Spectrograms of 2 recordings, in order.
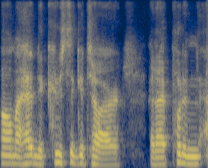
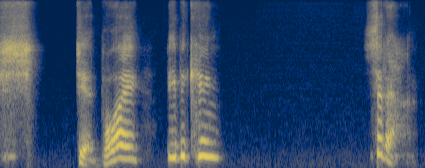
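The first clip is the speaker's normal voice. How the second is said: very slow, swooping high-pitched sing-song delivery; 9 semitones higher than usual. Retelling meeting a stranger drinking in his Cadillac: imitating the man in the Cadillac. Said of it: "And he looks at me and he goes".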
